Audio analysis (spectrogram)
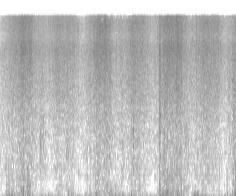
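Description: Long acrylic nails scratch and tap on a soft, stuffed orange printed fabric throw pillow. The result is a quiet, low, muffled rustle with soft dull thumps, plus one sharper tap near the start.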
